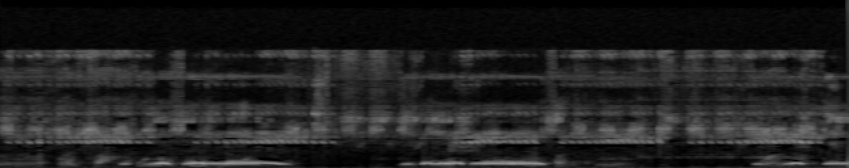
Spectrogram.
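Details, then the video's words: Spotted dove cooing in a bird-luring recording: two long mellow coo phrases separated by quiet gaps, with a third starting at the end and faint high ringing behind. "Pikat Tekukur"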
